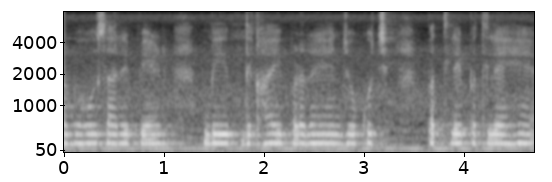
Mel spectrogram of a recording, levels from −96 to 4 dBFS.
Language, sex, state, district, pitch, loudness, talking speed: Hindi, female, Uttar Pradesh, Saharanpur, 195 Hz, -15 LUFS, 165 wpm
